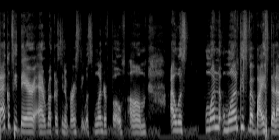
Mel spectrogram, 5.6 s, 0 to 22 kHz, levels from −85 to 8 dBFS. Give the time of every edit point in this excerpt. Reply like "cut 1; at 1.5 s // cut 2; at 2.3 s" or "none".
none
